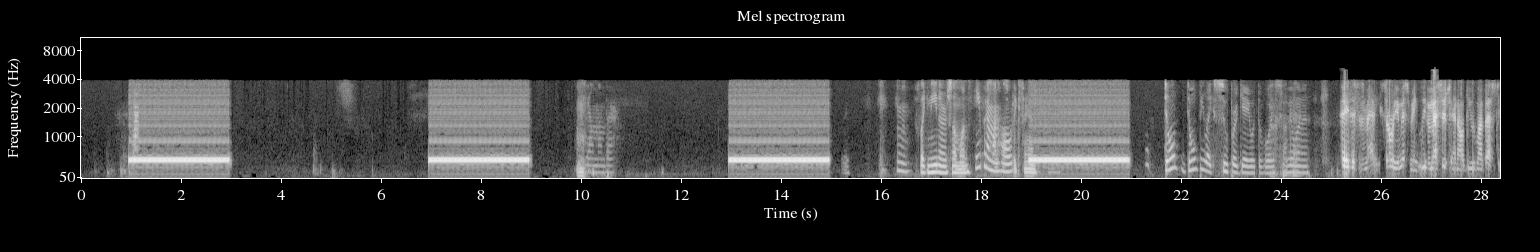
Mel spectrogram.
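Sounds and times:
outgoing phone call ringback tones through an internet calling service: 0.9 - 3.0, 7.0 - 9.0, 13.0 - 15.0, 19.0 - 21.0
speech: 16.9 - 19.4, 22.1 - 28.3.

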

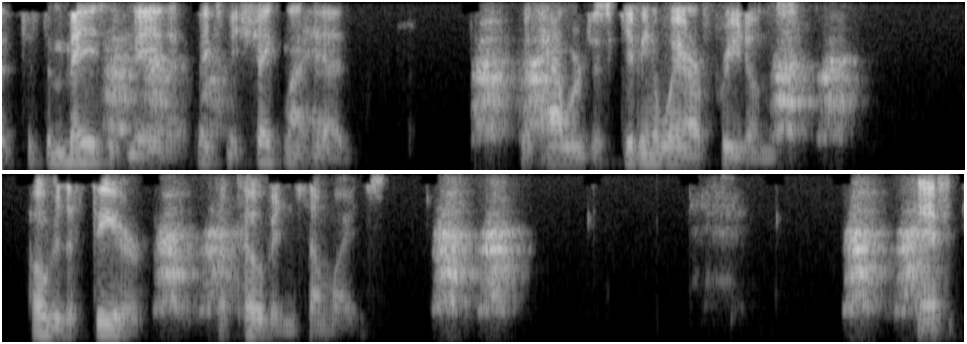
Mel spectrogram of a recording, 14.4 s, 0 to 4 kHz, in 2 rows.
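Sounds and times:
speech: 0.0 - 2.7, 3.9 - 6.0, 7.4 - 10.1, 14.1 - 14.4
dog shut indoors barking at a squirrel: 0.8 - 1.8, 3.5 - 4.3, 5.8 - 6.5, 8.4 - 9.0, 10.4 - 11.2, 13.6 - 14.3.

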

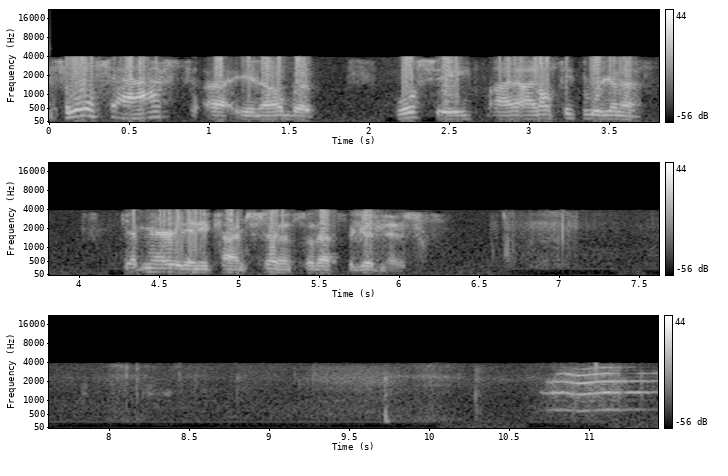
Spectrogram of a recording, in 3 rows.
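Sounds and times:
speech: 0.0 - 6.2
cat giving a clear high meow: 10.7 - 11.4.

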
